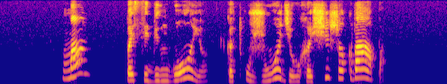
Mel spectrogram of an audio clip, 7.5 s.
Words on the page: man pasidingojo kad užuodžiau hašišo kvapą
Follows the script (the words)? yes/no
yes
